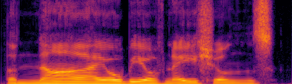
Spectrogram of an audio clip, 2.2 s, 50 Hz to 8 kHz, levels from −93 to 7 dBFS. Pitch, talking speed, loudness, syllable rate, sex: 140 Hz, 110 wpm, -13 LUFS, 3.0 syllables/s, male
